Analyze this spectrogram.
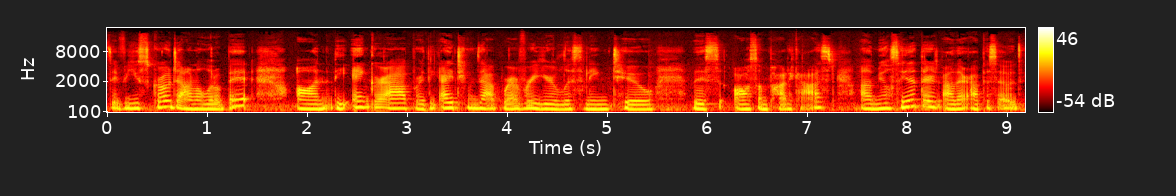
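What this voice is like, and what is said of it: Hoarse, fading voice. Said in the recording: “I don't sound like this all the time. I think I'm losing my voice.”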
